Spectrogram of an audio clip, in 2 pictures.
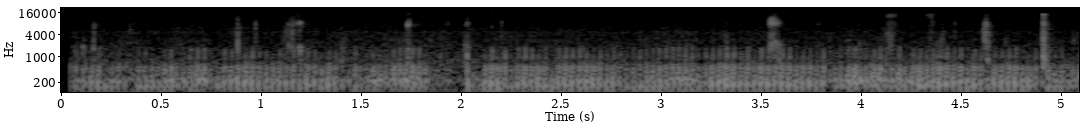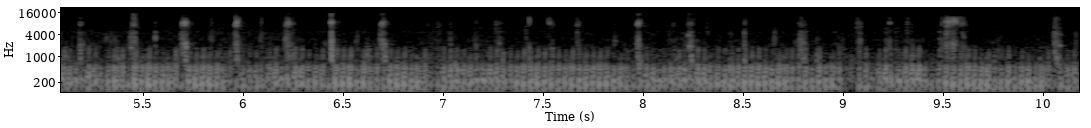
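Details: Kitten purring non-stop while suckling on the tips of two fingers, paws kneading, a nightly and morning habit since she arrived; steady low rumbling purr with faint clicks and soft rustles throughout, indoors.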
